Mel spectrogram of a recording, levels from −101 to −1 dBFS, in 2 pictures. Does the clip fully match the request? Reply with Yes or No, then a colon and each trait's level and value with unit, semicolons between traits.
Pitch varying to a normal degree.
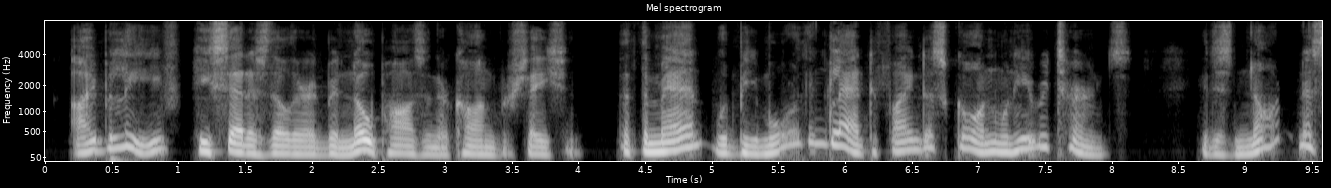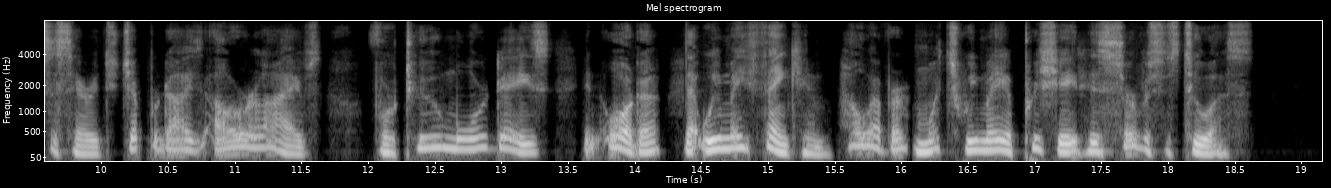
No: wide, 7.5 semitones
